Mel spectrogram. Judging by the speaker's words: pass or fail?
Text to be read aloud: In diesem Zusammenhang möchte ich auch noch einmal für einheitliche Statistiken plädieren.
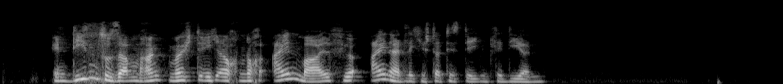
pass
